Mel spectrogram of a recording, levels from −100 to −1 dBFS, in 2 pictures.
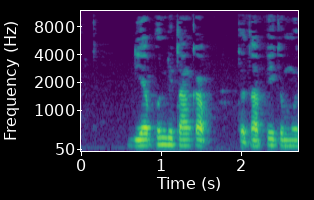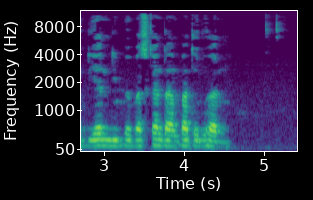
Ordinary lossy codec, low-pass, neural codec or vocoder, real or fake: MP3, 48 kbps; 10.8 kHz; none; real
